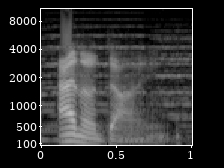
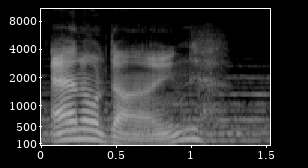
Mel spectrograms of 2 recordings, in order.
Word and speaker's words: Anodyne: dad a nerd a anodyne yes a thing thanks to a little MPC in the game I know you the name rhymes with an ode to dine but anyway like I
